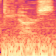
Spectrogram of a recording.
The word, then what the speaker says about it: dinar: Jordanian dinars. Yep, it's the dinar. It's spelled with a D-I-N-A-R. Dinar.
